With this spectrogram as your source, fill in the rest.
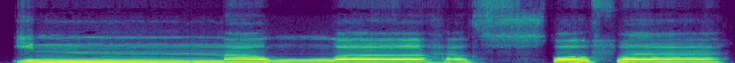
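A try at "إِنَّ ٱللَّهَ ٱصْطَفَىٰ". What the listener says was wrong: kalau nggak ngangkat, kalau dia tidak mengangkat, ya diangkat pangkal lidahnya, maka pasti yang keluar huruf sin. Nah, itu huruf sin kan?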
